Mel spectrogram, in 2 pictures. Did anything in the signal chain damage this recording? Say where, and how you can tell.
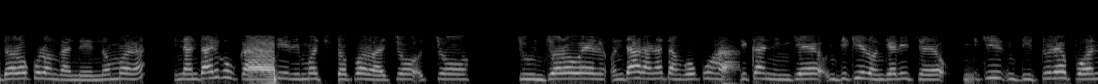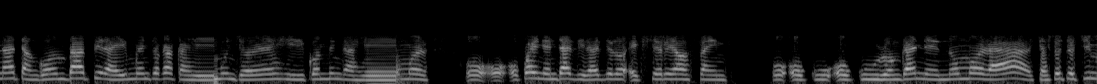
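Yes. The GSM full-rate codec affects the whole clip, at the codec stage. Nothing above 4 kHz survives, and the speech has a plainly audible buzzy, gravelly roughness. This coder keeps only a vocal-tract filter and sparse pulse excitation, which fits a 13 kbps rate.

Lost GSM frames occur at the network stage, at 2.48–2.79 s (after "inandi hala ike oku"), 7.22–7.41 s, 9.66–9.77 s (before "ndi tulepo natango"), 12.96–13.16 s (before "hili kombinga") and 14.64–15.03 s. Each gap is a rough, metallic ring as the decoder repeats the last good frame. The gaps last 80 to 300 ms, which fits runs of 20 ms frames.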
